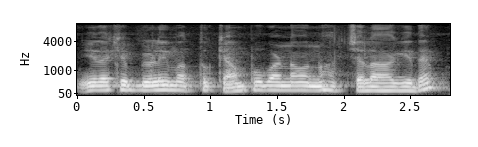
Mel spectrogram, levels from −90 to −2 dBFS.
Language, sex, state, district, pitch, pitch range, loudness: Kannada, male, Karnataka, Bidar, 135 Hz, 130-140 Hz, -14 LUFS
